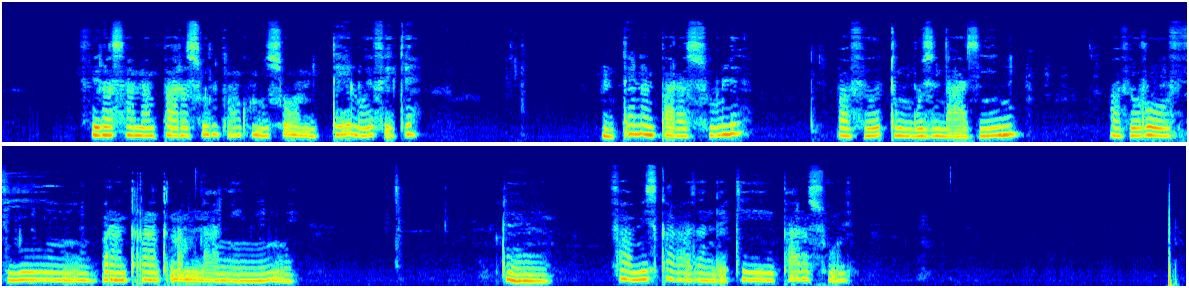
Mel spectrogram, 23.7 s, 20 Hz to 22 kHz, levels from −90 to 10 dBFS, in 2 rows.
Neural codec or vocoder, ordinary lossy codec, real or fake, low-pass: vocoder, 44.1 kHz, 128 mel bands every 256 samples, BigVGAN v2; AAC, 32 kbps; fake; 19.8 kHz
